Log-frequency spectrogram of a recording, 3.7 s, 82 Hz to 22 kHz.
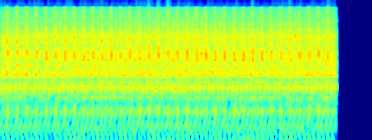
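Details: Yamaha 9.9hp outboard idling after replacing a cracked, dried-out carburetor diaphragm that caused heavy gas leaking; steady even idle at constant level, no misses or stumbles until shut off; idles healthy.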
